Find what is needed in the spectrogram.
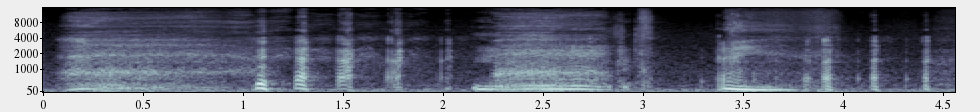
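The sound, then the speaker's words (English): Loud heavy breathing from a person: three long, raspy, voiced exhalations separated by quick, sharp huffs and gasps, repeating in an uneven rhythm with no speech. “You start breathing heavy.”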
